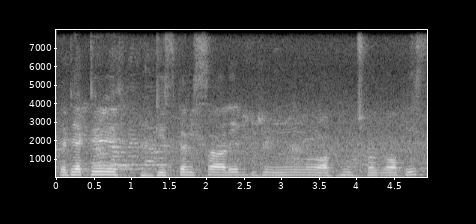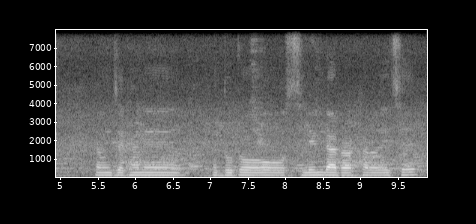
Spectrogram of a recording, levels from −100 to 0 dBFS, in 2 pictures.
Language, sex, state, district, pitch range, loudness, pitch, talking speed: Bengali, male, West Bengal, North 24 Parganas, 135-145 Hz, -19 LUFS, 140 Hz, 90 wpm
